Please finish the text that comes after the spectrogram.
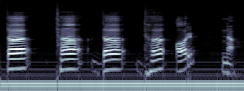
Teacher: ये सभी उच्चारित होते हैं दंत से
